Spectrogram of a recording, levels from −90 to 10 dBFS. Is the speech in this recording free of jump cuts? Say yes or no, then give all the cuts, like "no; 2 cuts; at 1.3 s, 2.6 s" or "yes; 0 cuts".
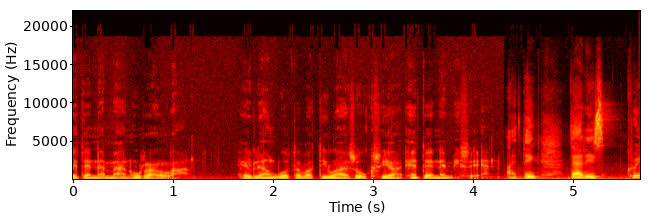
no; 1 cut; at 4.4 s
